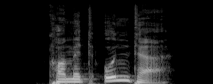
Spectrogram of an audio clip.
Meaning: second-person plural subjunctive I of unterkommen
- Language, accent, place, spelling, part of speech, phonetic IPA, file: German, Germany, Berlin, kommet unter, verb, [ˌkɔmət ˈʊntɐ], De-kommet unter.ogg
